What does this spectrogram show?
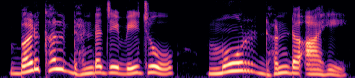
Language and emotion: Sindhi, neutral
